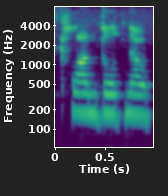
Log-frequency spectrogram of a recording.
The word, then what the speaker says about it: Llandudno: Llandudno, or if you the proper way of pronouncing it is Llandudno, but I've always said it with an L because I'm not Welsh, though some of my ancestry is from Wales.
